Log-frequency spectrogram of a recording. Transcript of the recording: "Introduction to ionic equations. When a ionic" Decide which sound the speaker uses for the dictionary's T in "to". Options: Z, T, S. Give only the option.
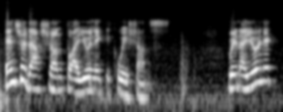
T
